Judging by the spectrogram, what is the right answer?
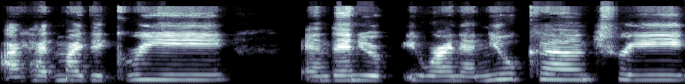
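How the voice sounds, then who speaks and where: In a dry, close sound with no echo, a woman with a Brazilian Portuguese accent speaks at a fairly slow pace in a bright, sharp tone, her fairly high pitch showing ordinary variation. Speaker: life coach. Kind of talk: interview.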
